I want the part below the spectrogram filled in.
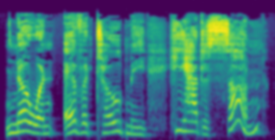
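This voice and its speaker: A shy little girl with a light, high voice that rises and falls eagerly, stammering a little before finding her courage, put on by a woman reading a storybook. Her lines come slowly and carefully, with a close, dry sound. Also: huge pitch swings, a bit bright, no room sound, full character voice. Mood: excited. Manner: shy, stammering, growing brave. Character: timid hopeful young girl.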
